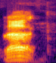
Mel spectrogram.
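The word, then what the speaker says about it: Bech: Beck, yeah, Jack Beck.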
